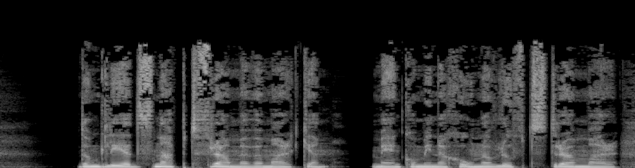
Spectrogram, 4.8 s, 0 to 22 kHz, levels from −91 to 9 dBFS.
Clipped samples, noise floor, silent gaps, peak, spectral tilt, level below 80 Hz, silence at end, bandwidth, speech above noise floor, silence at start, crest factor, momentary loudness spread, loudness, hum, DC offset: under 0.1%; -58 dBFS; none; -2 dBFS; -6 dB/octave; -56 dBFS; 0.15 s; 17 kHz; 42 dB; 0.6 s; 16 dB; 7 LU; -17 LUFS; none; under 0.1%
